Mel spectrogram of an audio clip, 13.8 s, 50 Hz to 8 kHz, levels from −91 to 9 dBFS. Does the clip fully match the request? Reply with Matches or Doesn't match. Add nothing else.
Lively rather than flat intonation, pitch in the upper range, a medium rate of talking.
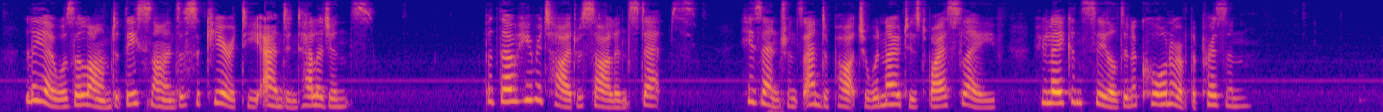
Matches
